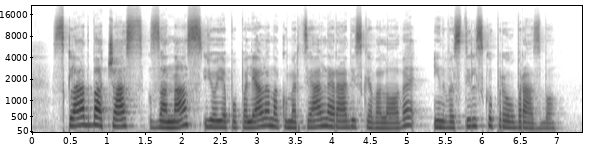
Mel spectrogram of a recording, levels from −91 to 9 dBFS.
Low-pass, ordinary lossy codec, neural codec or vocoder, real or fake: none; none; none; real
